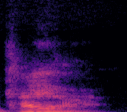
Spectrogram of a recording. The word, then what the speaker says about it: Keir: How do you pronounce our Prime Minister's name? Kia.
